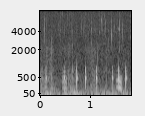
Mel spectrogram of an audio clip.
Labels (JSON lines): {"label": "biophony, knock croak", "recorder": "SoundTrap 300"}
